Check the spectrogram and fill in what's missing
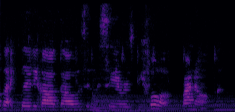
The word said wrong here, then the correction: Roanoke: Yeah, she was like the witchy demon. – Yeah. – Roanoke. – Roanoke, there we go. You always say it wrong.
